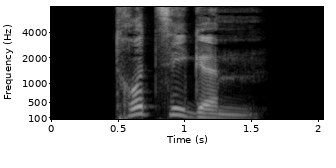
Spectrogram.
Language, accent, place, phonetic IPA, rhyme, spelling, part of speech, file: German, Germany, Berlin, [ˈtʁʊt͡sɪɡəm], -ʊt͡sɪɡəm, trutzigem, adjective, De-trutzigem.ogg
- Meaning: strong dative masculine/neuter singular of trutzig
